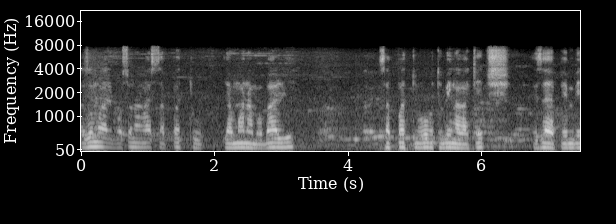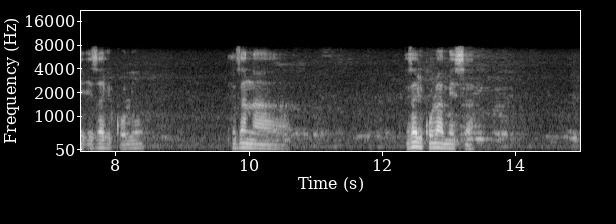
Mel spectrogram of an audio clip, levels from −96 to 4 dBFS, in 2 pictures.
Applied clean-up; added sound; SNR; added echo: none; none; none; none.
